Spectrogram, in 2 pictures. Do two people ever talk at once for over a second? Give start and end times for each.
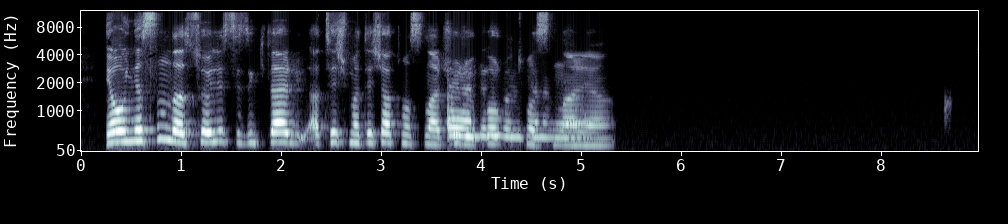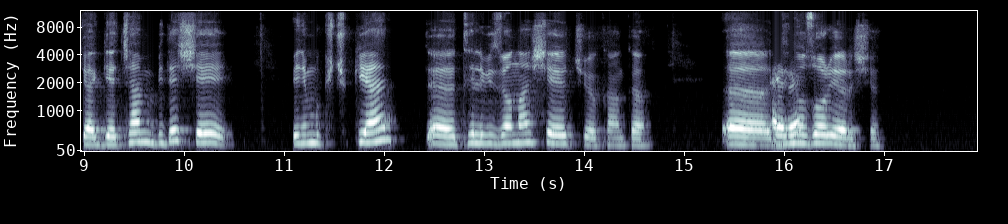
3.7-5.1

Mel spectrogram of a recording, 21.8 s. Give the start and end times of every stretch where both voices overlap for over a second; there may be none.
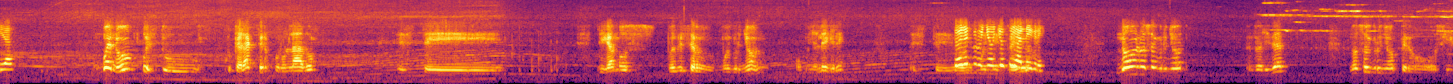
14.3-15.6

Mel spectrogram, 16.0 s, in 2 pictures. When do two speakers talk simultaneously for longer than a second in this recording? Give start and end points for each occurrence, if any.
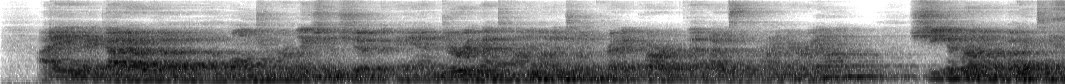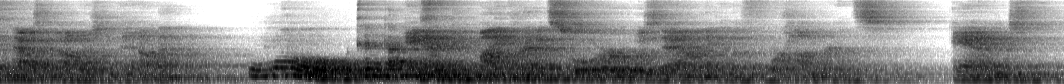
none

